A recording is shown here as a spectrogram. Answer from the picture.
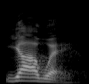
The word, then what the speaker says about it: Yahweh: Y-A-H-W-E-H, and it gets pronounced as Yahweh. That's our English pronunciation of it, Yahweh.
